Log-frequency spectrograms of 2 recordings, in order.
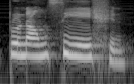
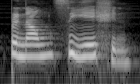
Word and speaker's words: pronunciation: It is basically pronounced as pronunciation, but as you can see, there is no noun in this word. For example, Sita has a poor pronunciation, but we basically speak it as pronunciation, which is totally incorrect.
